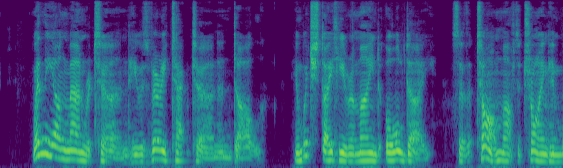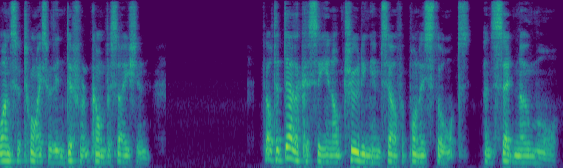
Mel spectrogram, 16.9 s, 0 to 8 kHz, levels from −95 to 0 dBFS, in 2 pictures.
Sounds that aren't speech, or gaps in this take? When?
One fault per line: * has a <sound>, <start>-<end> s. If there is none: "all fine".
all fine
